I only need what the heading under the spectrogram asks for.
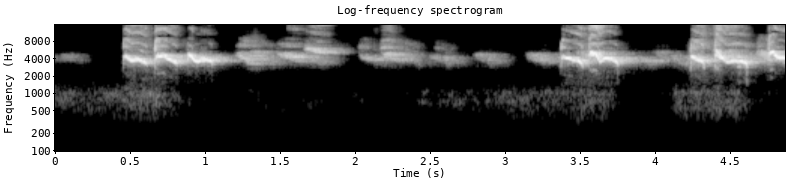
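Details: Recorded on 10 July 2021, a sooty-headed bulbul gives a brisk chirping burst, then quieter drawn-out warbles, then more loud rapid chirps.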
